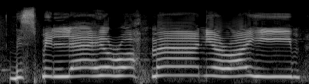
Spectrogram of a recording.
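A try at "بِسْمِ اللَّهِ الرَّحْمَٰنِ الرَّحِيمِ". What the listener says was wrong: رحیم میں ہا ادا کریں.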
